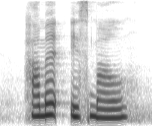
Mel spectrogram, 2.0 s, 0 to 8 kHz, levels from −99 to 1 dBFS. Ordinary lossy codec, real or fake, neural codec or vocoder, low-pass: none; real; none; none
